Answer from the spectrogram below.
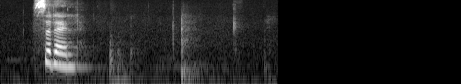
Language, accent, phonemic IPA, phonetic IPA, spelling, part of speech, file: Armenian, Eastern Armenian, /səˈɾel/, [səɾél], սրել, verb, Hy-սրել.ogg
- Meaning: 1. to sharpen 2. to intensify, heighten, sharpen; to bring to a head 3. to worsen, aggravate, exacerbate 4. to call a surcoinche (see քուանշ (kʻuanš))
